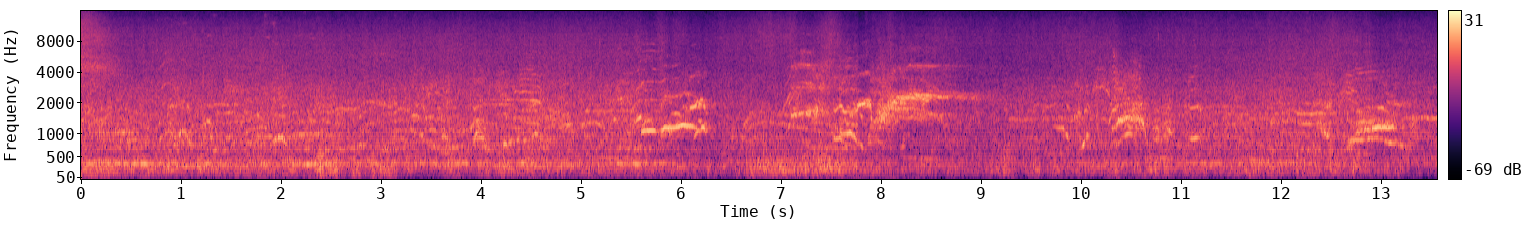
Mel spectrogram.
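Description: Water splashes and sloshes continuously on the Riptide flat ride at Canada's Wonderland amid loud ride and crowd noise, with voices in the background.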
